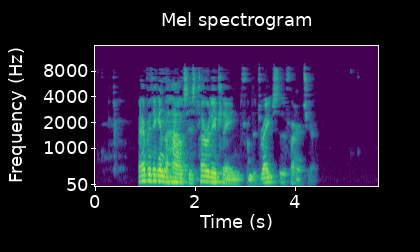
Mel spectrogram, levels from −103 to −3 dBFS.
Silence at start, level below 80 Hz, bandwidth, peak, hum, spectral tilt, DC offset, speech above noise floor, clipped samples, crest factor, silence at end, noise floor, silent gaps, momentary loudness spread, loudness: 0.85 s; -56 dBFS; 9.2 kHz; -2 dBFS; none; -6 dB/octave; under 0.1%; over 69 dB; under 0.1%; 20 dB; 1.45 s; under -90 dBFS; none; 16 LU; -21 LUFS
